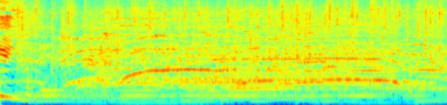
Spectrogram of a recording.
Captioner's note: everyone applauding and cheering; solemn music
